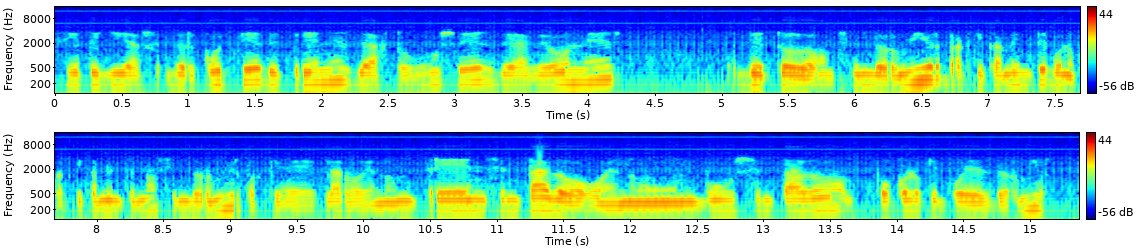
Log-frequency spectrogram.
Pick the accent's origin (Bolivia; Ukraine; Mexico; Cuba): Ukraine; Zaporizhzhia, Zaporizhzhia Oblast; Spanish is a second language; moved away as an adult; porque yo soy de Zaporizhia, y resulta que en un equipo de balonmano en Zaporizhia estaba un jugador español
